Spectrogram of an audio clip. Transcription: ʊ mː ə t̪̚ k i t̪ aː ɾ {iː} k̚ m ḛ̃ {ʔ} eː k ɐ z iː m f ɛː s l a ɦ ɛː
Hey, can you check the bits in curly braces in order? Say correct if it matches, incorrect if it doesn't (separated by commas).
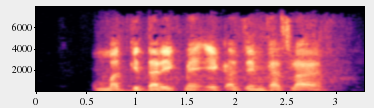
correct, correct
